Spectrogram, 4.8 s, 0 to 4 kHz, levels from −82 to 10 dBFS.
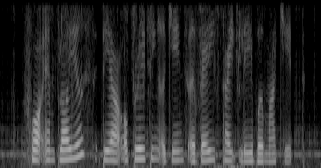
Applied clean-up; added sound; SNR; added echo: none; Hands + Drip / Sink (filling or washing) / Water tap, faucet; 19 dB; none.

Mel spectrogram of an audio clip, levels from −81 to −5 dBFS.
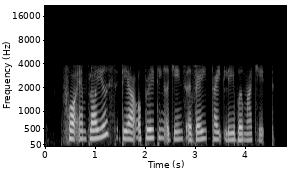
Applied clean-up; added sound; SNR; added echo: none; none; none; none.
